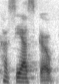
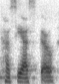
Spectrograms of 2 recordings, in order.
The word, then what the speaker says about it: Kościuszko: and saw the statue and I heard somebody pronounce it kosciasco and somebody came up to me and I guess that is a original thing kosciasco but I had because I do in my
